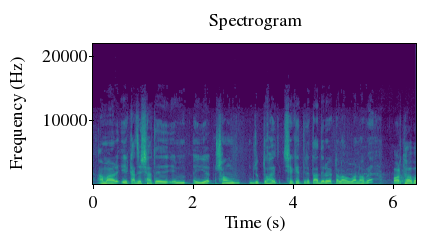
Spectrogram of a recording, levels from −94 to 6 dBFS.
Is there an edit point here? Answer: no; 0 cuts

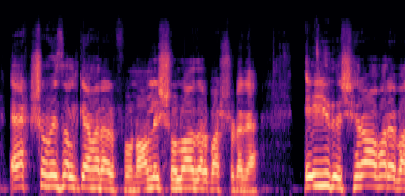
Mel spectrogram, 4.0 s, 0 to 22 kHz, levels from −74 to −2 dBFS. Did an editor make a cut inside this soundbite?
no; 0 cuts

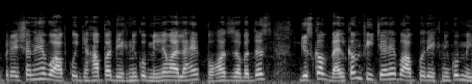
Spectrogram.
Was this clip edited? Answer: no; 0 cuts

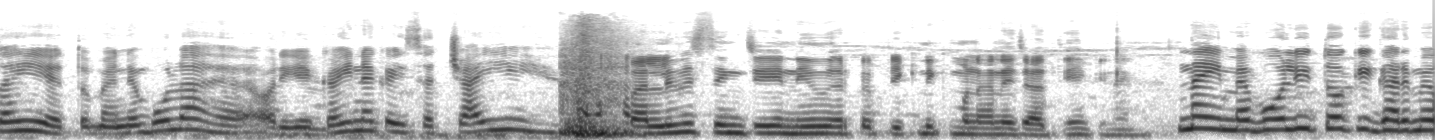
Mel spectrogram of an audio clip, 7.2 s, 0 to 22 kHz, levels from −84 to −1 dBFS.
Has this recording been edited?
yes; 1 cut; at 2.8 s

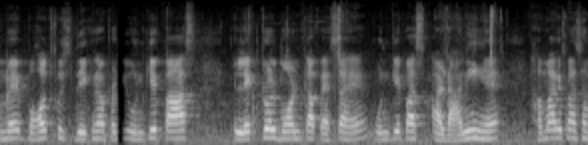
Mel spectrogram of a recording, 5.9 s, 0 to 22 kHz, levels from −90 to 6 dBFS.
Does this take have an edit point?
yes; 1 cut; at 1.2 s

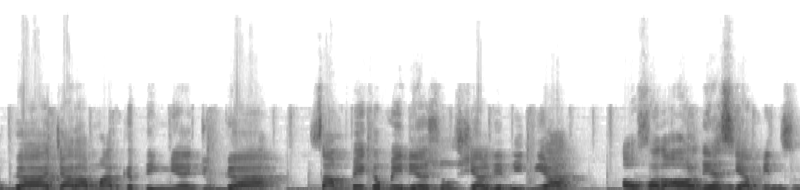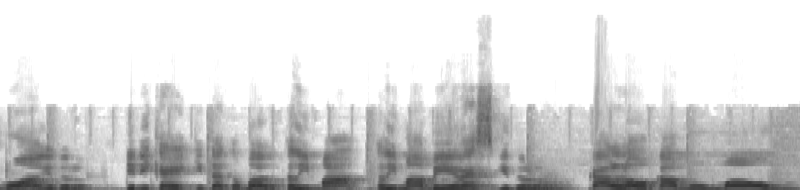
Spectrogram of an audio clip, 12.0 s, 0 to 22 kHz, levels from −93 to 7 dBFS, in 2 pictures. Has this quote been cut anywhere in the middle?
yes; 1 cut; at 10.2 s

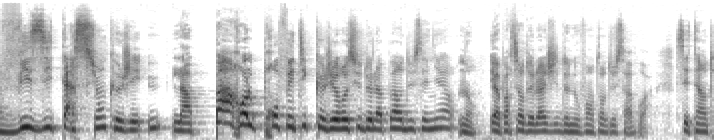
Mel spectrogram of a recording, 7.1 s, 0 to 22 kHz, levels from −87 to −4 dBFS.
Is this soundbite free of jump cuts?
yes; 0 cuts

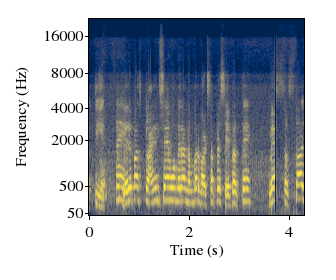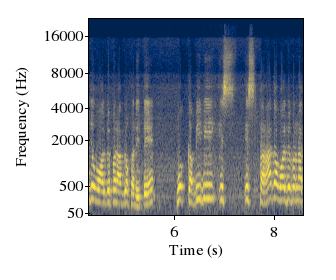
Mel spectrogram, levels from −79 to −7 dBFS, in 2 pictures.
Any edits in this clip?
yes; 1 cut; at 3.8 s

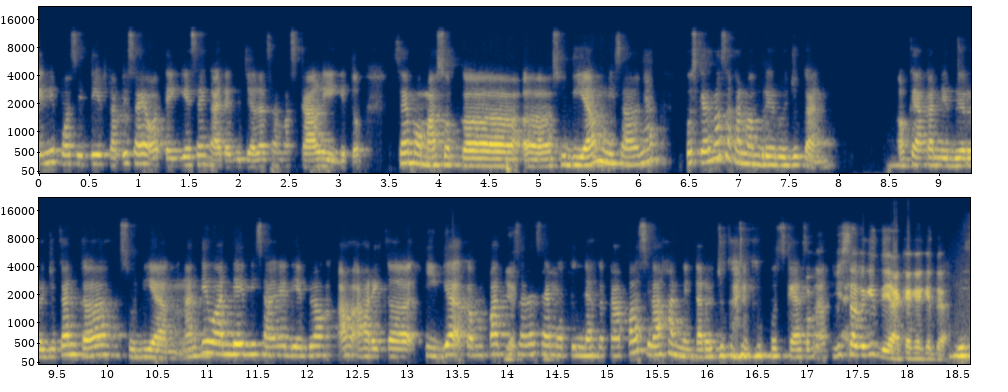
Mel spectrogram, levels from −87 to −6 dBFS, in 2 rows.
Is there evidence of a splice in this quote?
no; 0 cuts

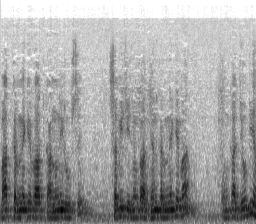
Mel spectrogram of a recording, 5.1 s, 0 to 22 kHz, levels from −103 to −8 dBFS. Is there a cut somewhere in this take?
no; 0 cuts

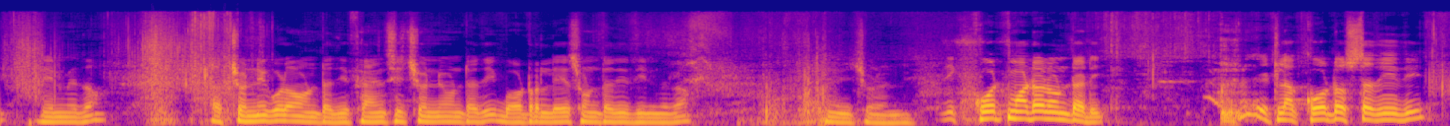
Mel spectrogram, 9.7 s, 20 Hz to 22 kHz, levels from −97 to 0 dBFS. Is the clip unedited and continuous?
no; 1 cut; at 6.4 s

